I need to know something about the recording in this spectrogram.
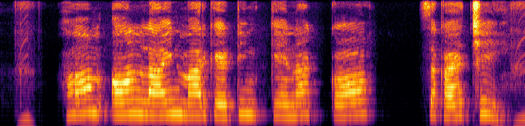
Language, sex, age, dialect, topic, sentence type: Maithili, female, 25-30, Southern/Standard, banking, question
